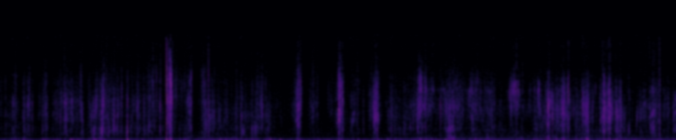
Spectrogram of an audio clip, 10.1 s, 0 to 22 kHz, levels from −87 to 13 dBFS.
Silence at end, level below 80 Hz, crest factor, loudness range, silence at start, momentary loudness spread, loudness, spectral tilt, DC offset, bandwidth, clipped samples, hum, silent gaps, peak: 0 s; -68 dBFS; 40 dB; 3 LU; 0 s; 9 LU; -57 LUFS; -1 dB/octave; under 0.1%; 16.5 kHz; under 0.1%; none; none; -20 dBFS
